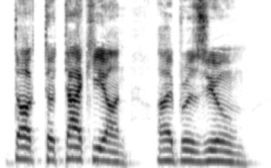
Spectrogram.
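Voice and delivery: very slow, booming loudspeaker-style delivery. The shell speakers greet Dr. Tachyon from far above the alleys, booming. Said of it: "boomed the shell speakers".

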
